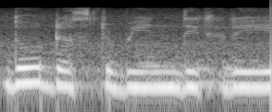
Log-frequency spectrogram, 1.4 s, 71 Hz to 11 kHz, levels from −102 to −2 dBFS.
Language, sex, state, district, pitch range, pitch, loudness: Hindi, female, Uttar Pradesh, Shamli, 215-235 Hz, 220 Hz, -14 LUFS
